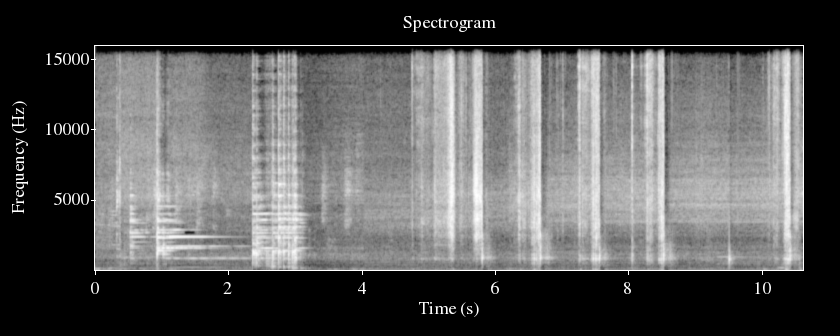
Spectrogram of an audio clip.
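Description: Metal cookware clinking and ringing in the first couple of seconds, then a loud metallic clatter of a stainless steel pot and steamer about two and a half seconds in. From about five seconds on, a chef's knife cuts through an onion onto a wooden cutting board in separate, irregular strikes.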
